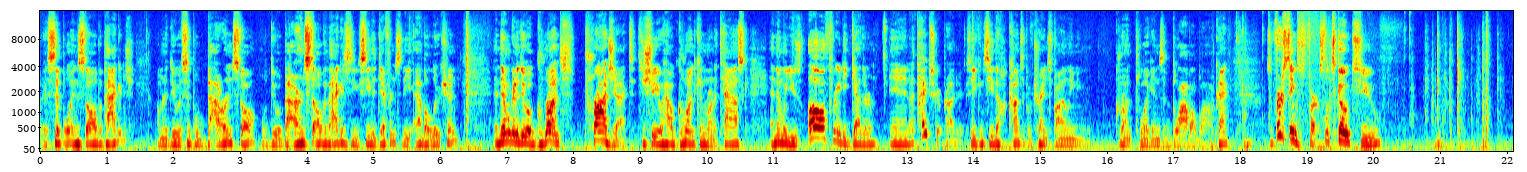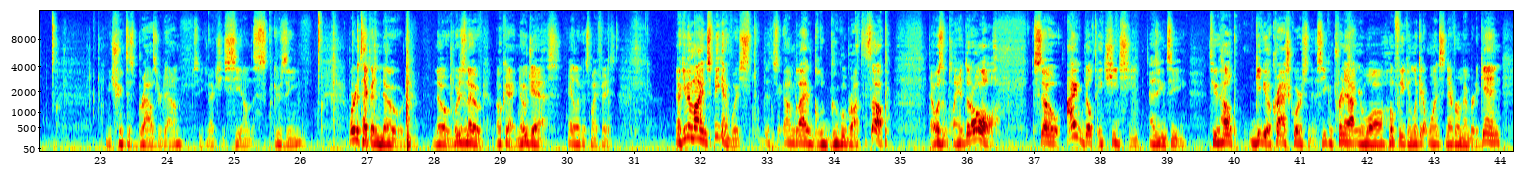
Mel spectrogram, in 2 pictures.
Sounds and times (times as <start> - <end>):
Speech: 0.0 - 20.2, 23.1 - 30.8, 31.6 - 44.0
Computer keyboard: 20.4 - 22.0.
